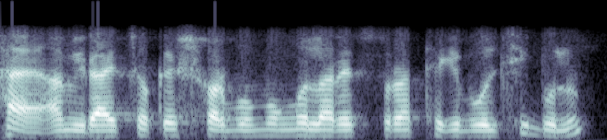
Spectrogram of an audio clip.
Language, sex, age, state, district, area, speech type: Bengali, male, 45-60, West Bengal, Paschim Bardhaman, urban, conversation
